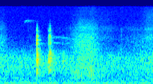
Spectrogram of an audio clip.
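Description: Two quick light clicks, then a short sniff as a man smells a paper fragrance test strip.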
